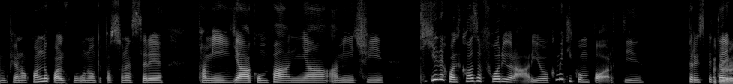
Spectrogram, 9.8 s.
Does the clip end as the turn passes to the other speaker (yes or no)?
no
